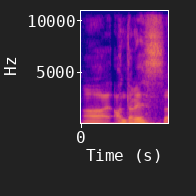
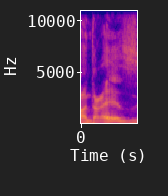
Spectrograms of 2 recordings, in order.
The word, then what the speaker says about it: Andres: I am Liam Andres. – It's Andres. – Andres. – It's very, people see it and they try to, they're like, do I roll my R's when I say it?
